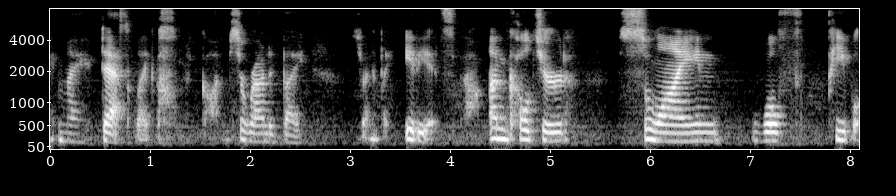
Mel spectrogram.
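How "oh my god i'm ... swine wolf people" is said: fuming, seething whispered mutter under the breath. Retelling sitting at a desk after a teacher's remark: imitating own past fuming. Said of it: "sitting there fuming in my".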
